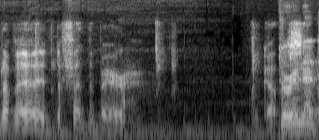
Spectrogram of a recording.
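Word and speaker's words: Bare: He would say he was just called Bear. That's a sad life, bear. But it's spelled different. It's B-A-R-E, so...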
